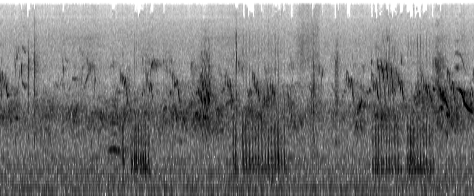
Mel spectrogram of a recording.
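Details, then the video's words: A Brahminy starling (myna) in Aurangabad, India, sings a rapid, varied jumble of high chirps, squeaks and creaky whistles, broken by short, harsh, rasping bursts; other birds may be chattering too. "Unique Hair Style singing bird"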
